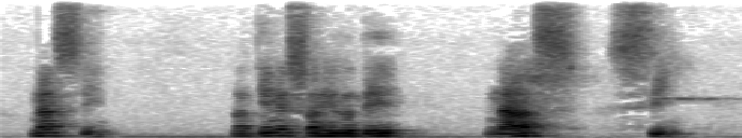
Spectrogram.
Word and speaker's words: nasci: Por ejemplo, la palabra nací se escribe así con SC, pero se pronuncia como si fuese solo la S, nací.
